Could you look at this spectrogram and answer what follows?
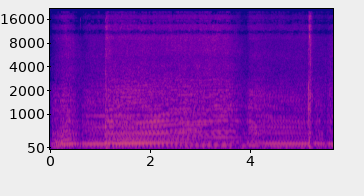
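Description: A Jeep with a 5.7 engine revs hard while driving at night, a loud deep throaty roar with rising and falling pitch, close up from inside, with short sharp pops between revs.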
